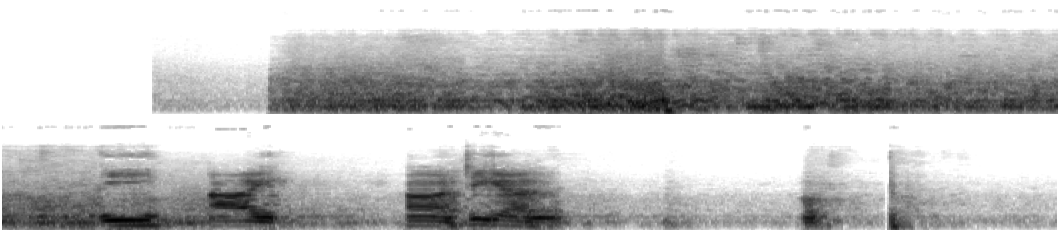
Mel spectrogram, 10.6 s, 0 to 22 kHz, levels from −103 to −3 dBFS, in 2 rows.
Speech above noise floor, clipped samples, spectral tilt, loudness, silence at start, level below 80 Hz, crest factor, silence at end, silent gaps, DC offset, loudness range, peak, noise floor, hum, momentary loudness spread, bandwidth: 50 dB; under 0.1%; -9 dB/octave; -18 LUFS; 1.35 s; -50 dBFS; 18 dB; 0.75 s; none; under 0.1%; 6 LU; -2 dBFS; -65 dBFS; none; 15 LU; 6.8 kHz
